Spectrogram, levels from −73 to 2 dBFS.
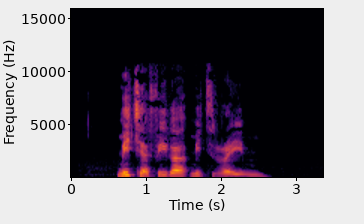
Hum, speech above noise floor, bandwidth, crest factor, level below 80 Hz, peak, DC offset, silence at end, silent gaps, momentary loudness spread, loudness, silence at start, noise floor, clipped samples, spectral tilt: none; 46 dB; 11.5 kHz; 22 dB; -82 dBFS; -4 dBFS; under 0.1%; 0.8 s; none; 14 LU; -23 LUFS; 0.6 s; -70 dBFS; under 0.1%; -2.5 dB/octave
